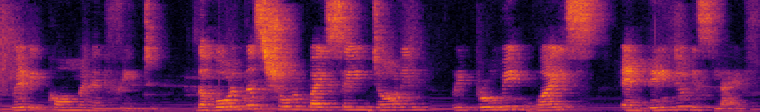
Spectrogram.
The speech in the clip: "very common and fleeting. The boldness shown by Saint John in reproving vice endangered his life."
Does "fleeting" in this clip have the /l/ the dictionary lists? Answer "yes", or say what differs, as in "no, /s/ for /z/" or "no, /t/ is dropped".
no, /l/ is dropped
